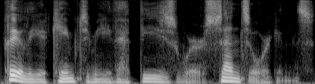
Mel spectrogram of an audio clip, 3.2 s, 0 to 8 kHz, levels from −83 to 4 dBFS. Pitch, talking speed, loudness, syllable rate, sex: 95 Hz, 190 wpm, -22 LUFS, 5.0 syllables/s, male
